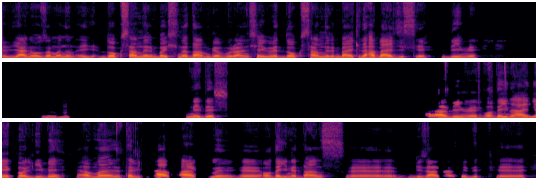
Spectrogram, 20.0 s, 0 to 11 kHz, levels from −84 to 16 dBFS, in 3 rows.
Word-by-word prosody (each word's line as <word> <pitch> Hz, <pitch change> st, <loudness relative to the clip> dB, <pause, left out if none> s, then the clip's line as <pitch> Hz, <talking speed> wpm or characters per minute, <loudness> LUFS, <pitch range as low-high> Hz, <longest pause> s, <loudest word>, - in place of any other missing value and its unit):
yani 125 Hz, 0 st, +4 dB
o 130 Hz, -, +3 dB
zamanın, 145 Hz, +3 st, 0 dB
eee 135 Hz, -, -5 dB
90´ların 140 Hz, +2 st, +2 dB
başına 140 Hz, +3 st, +1 dB
damga 125 Hz, -2 st, +2 dB
vuran 110 Hz, +1 st, 0 dB
şey 165 Hz, +9 st, -1 dB
ve 135 Hz, -5 st, -1 dB
90´ların 135 Hz, +3 st, 0 dB
belki 130 Hz, +2 st, +2 dB
de 145 Hz, -, +6 dB
habercisi 125 Hz, -3 st, +1 dB
değil 125 Hz, +4 st, -3 dB
mi? 105 Hz, -1 st, -5 dB, 1.2 s
Hı -, -, -16 dB, 0.2 s
hı. 110 Hz, -1 st, -10 dB, 1.5 s
Nedir? 125 Hz, +4 st, -1 dB, 2.5 s
A! 115 Hz, 0 st, +4 dB
Değil 135 Hz, 0 st, +1 dB
mi? 110 Hz, -2 st, 0 dB
O 125 Hz, +2 st, -1 dB
da 155 Hz, -, +4 dB
yine 165 Hz, +2 st, +2 dB
aynı 160 Hz, -3 st, +2 dB
ekol 115 Hz, -3 st, +1 dB
gibi, 100 Hz, -, -2 dB, 0.2 s
ama 175 Hz, +7 st, +1 dB
tabii 110 Hz, -6 st, 0 dB
ki -, -, -44 dB
daha 135 Hz, +1 st, +7 dB, 0.2 s
farklı. 130 Hz, -, +1 dB
Eee, 115 Hz, 0 st, 0 dB
o 125 Hz, +1 st, -1 dB
da -, -, +4 dB
yine 110 Hz, -4 st, -2 dB
dans, 115 Hz, +2 st, -2 dB
eee, 100 Hz, 0 st, -3 dB
güzel 110 Hz, -4 st, 0 dB
dans 105 Hz, 0 st, -9 dB
edip, 120 Hz, +3 st, -9 dB, 0.2 s
eee, 105 Hz, 0 st, -3 dB
125 Hz, 130 wpm, -23 LUFS, 110-140 Hz, 2.5 s, daha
